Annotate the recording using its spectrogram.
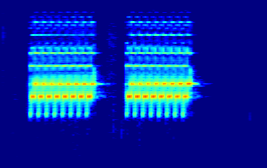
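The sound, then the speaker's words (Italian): A telephone rings twice in quick succession, each burst a rapid trilling warble of bright harmonic tones, clear, followed by a moment of silence. “Ti chiamo con il cellulare di Laura.”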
